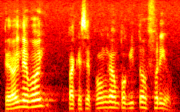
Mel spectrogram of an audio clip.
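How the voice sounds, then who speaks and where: A man's voice: a little high, fast talker, a little mellow. A man preaching a sermon as pastor, reading scripture aloud with emphasis and repeating key words. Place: church. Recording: church sermon with long hall reverb.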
